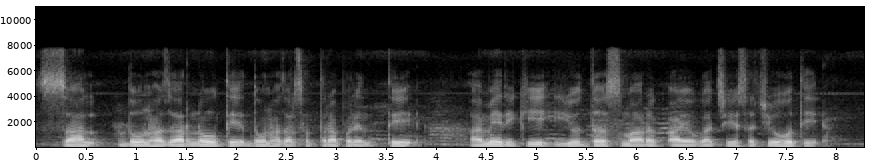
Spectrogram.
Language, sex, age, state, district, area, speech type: Marathi, male, 30-45, Maharashtra, Beed, rural, read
